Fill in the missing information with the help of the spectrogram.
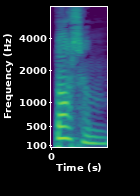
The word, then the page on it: bottom: anglais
